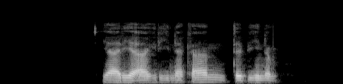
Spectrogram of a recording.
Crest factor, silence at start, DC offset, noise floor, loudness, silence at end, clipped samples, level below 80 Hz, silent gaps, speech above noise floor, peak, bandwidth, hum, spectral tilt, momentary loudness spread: 18 dB; 1.05 s; under 0.1%; under -90 dBFS; -18 LUFS; 0.65 s; under 0.1%; -56 dBFS; none; over 73 dB; -2 dBFS; 7.4 kHz; none; -6.5 dB/octave; 9 LU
